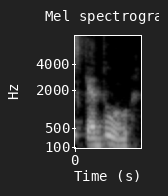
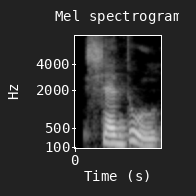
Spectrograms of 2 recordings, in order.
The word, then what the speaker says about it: schedule: And the person says schedule. That's correct, yes, but it's wrong too. It's schedule is also incorrect. Yes, it can be sh, it can be sk.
